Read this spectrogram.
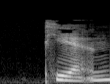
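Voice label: "tian", third tone, Mandarin Chinese pinyin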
